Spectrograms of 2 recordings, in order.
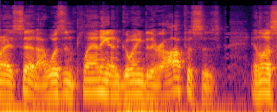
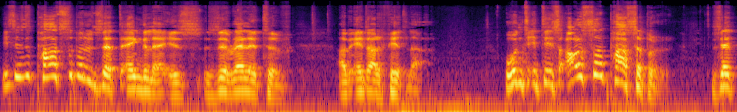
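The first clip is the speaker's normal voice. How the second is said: German-sounding accent, higher pitch; 4 semitones higher, 3 dB louder than usual. Musing aloud, then catching the slip: talking like a German. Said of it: "why am I talking like a German?".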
